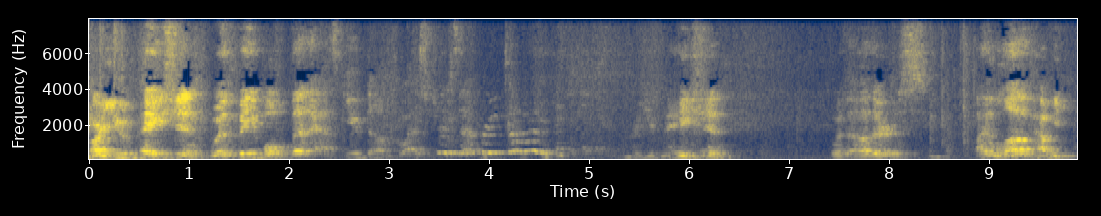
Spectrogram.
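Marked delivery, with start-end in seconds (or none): 0.0-8.4 teasing the congregation with a grin; playful laughing question; laughing challenge. Real, not acted.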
